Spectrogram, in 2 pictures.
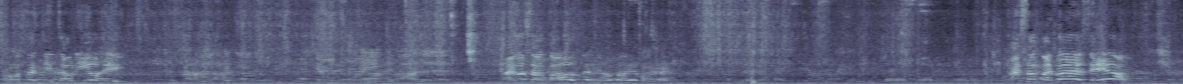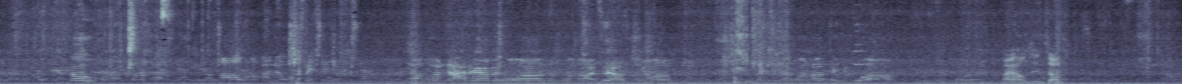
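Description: A young man calls out loudly to a crowd, close by.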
